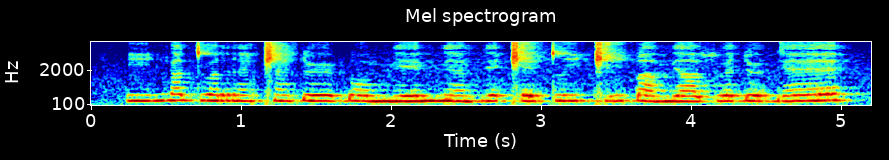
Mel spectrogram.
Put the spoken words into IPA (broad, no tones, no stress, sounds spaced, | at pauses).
i ŋ a tʷ ʌ r ɛ̃ ǁ ɛ̃ ɗ ø ɓ ɔ mʲ e mʲ ɛ̃ bʲ ɛ ǁ e tʷ i ɡ͡ǁ i ɓ a mʲ a sʷ ɛ ɗ ø ɡ ɛ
